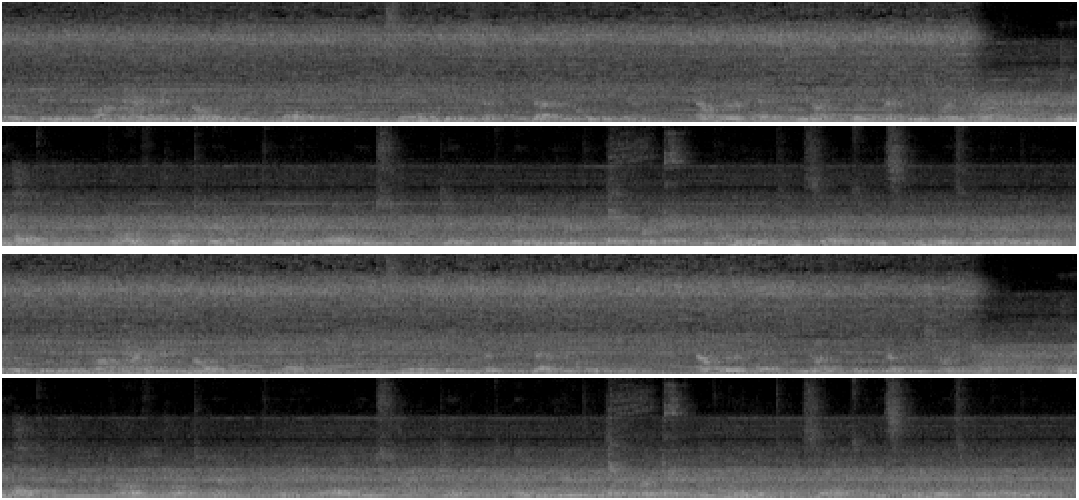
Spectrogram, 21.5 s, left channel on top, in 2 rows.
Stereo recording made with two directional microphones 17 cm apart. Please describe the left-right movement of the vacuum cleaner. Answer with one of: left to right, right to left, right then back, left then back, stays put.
left then back.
